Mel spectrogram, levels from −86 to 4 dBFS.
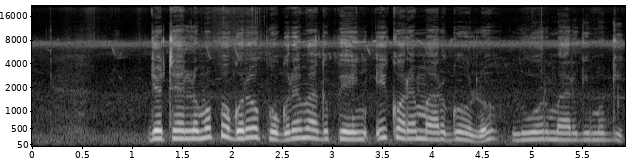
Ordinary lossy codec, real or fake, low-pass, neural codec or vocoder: none; real; none; none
